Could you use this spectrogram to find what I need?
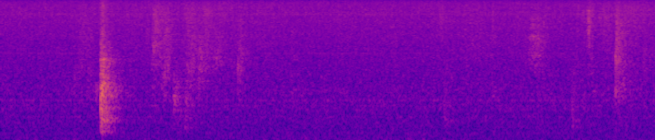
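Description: A pen scratches and taps softly on paper close by.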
